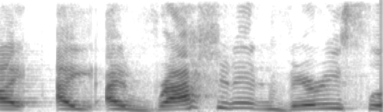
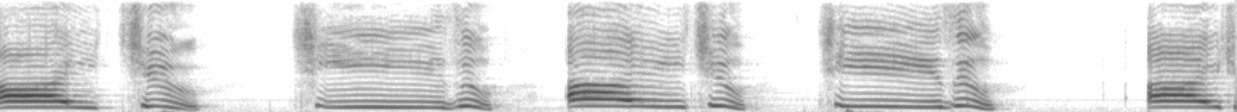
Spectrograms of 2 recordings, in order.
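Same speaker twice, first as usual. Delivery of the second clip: mock high, whining, wheedling, pleading tone; 8 semitones higher than usual. Retelling how she asks for cheese and ice cream, imitating her whiny voice. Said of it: "when she's being very whiny".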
